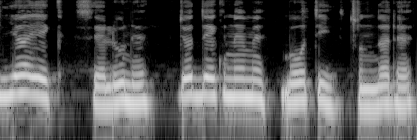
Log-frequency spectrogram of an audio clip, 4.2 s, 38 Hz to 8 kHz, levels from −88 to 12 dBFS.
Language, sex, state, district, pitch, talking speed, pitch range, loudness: Hindi, male, Chhattisgarh, Kabirdham, 170 Hz, 160 wpm, 150-200 Hz, -11 LUFS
